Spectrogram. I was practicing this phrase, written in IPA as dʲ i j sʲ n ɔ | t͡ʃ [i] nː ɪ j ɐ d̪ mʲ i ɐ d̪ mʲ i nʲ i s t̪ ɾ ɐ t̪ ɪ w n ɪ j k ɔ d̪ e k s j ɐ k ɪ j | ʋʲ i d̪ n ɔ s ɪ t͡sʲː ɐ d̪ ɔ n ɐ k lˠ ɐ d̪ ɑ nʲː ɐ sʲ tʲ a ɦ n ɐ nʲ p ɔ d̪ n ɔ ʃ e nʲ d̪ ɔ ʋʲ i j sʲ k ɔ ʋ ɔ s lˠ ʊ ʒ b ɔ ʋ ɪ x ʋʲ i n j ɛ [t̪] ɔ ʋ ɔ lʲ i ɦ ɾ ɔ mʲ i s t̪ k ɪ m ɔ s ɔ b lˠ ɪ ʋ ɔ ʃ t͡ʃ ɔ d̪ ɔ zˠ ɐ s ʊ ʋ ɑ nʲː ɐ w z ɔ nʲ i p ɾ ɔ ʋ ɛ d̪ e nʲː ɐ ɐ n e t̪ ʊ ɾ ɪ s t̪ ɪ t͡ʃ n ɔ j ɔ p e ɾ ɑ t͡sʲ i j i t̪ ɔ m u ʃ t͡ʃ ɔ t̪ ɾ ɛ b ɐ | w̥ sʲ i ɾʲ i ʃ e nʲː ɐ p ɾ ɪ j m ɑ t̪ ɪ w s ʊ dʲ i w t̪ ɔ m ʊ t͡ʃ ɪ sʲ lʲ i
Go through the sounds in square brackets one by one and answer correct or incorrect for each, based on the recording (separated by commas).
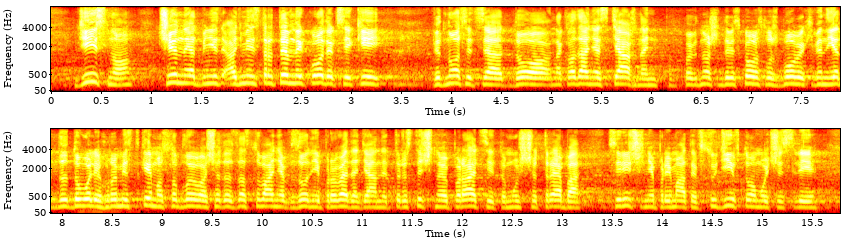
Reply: incorrect, incorrect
